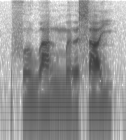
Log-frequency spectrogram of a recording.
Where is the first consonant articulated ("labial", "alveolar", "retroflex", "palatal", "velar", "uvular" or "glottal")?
labial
